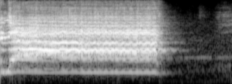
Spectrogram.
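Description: A person's long, loud, high-pitched scream held at one pitch, cutting off suddenly about a second and a half in.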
